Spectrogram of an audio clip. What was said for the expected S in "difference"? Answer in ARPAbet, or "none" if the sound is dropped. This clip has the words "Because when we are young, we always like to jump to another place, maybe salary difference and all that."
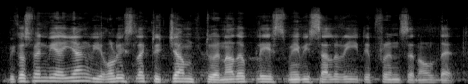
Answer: S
